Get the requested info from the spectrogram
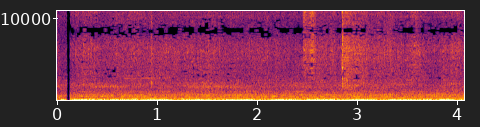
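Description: A steady low hum with a rushing noise behind it, and two faint light clicks about two and a half and three seconds in.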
